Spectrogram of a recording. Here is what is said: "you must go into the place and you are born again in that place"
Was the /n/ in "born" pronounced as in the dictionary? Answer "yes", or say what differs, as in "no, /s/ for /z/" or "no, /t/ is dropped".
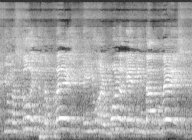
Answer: no, /n/ is dropped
